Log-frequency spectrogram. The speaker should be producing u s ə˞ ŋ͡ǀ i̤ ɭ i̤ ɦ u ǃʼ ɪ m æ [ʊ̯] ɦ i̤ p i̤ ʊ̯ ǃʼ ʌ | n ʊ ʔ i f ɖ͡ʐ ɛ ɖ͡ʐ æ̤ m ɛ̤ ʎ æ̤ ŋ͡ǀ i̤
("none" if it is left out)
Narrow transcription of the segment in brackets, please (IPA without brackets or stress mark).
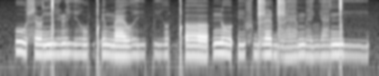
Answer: ʊ̯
